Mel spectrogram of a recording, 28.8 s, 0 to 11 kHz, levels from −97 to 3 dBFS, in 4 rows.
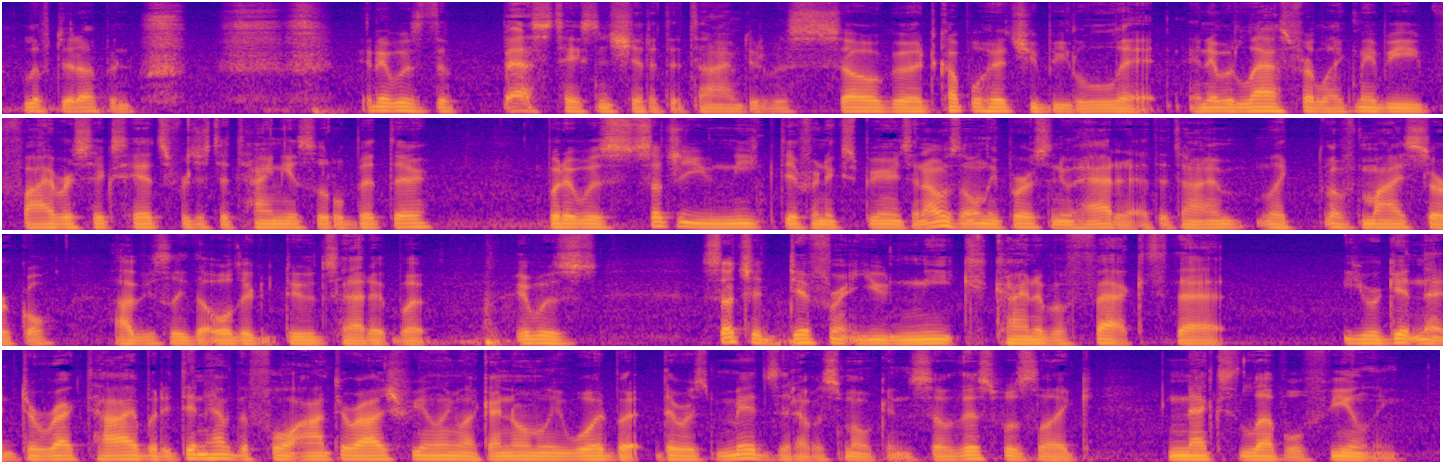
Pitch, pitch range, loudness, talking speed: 95 Hz, 90-105 Hz, -22 LUFS, 245 wpm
